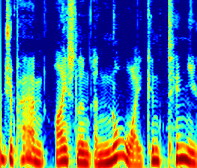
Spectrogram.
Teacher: The R will not be pronounced after a long vowel sound, okay, in British pronunciation, particularly in the RP accent.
